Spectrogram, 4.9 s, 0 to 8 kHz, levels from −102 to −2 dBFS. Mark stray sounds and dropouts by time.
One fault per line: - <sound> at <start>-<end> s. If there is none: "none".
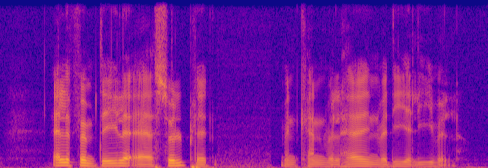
none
